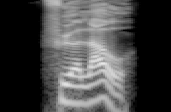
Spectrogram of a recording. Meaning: for free
- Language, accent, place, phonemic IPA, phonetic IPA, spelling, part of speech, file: German, Germany, Berlin, /fyːr ˈlaʊ̯/, [fy(ː)ɐ̯ ˈlaʊ̯], für lau, adverb, De-für lau.ogg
